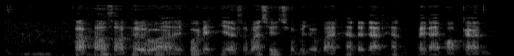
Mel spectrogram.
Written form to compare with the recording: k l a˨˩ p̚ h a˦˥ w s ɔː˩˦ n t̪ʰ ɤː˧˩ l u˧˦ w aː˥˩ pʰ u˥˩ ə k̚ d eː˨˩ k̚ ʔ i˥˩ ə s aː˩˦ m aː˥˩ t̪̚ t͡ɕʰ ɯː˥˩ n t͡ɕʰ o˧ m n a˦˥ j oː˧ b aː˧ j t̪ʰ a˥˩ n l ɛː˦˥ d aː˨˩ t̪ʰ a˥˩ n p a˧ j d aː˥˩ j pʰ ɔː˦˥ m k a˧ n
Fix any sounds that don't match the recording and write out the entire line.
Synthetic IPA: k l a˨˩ p̚ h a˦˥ w s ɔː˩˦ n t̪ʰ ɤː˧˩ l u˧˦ w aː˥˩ pʰ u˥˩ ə k̚ d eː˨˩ k̚ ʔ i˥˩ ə s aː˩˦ m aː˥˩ t̪̚ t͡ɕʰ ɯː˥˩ n t͡ɕʰ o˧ m n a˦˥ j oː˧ b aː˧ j t̪ʰ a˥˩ n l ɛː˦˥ d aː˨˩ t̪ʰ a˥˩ n p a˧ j d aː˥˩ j pʰ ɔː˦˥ m k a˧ n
